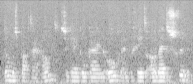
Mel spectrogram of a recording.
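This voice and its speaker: A woman's voice: lowish voice, flat delivery, quick pace, warm tone. A woman reading scripted stage directions at a table read. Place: meeting room. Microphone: far camera. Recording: roomy, distant mic, faint noise.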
